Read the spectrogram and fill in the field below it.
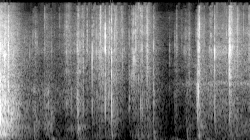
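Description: A shipped package box is cut open at close range, with crinkling, tearing and scratchy rustling in uneven bursts that come and go through a quiet room.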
